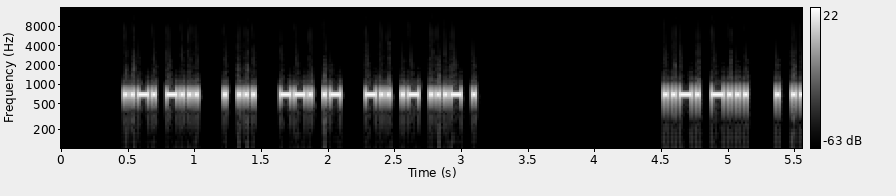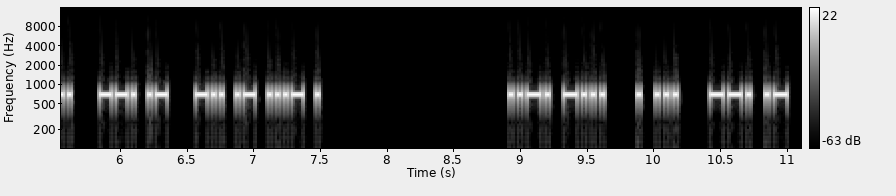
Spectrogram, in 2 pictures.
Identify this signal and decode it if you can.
Morse code, heard as a keyed tone, about 35 wpm, 700 Hz. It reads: FB ES GA DAVE FB ES GA DAVE FB ES GA
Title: Speed-Racing Common QSO Phrases - 30wpm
